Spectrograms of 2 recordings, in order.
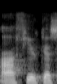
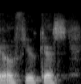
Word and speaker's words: Ophiuchus: of seeing this i didn't realize how important opheucus is and some people also pronounce it ah fucus i say ophiuchus it means the serpent holder and i'm gonna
